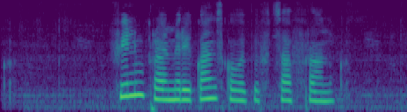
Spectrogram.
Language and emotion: Russian, neutral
